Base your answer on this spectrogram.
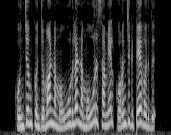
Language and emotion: Tamil, angry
